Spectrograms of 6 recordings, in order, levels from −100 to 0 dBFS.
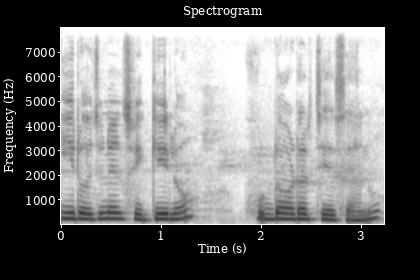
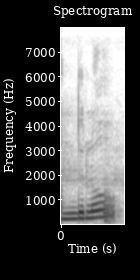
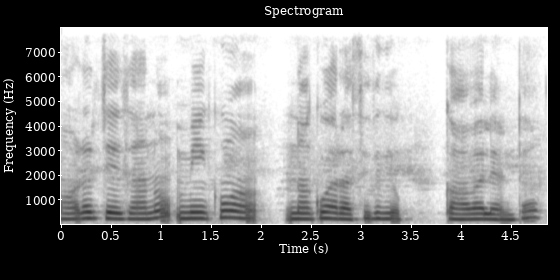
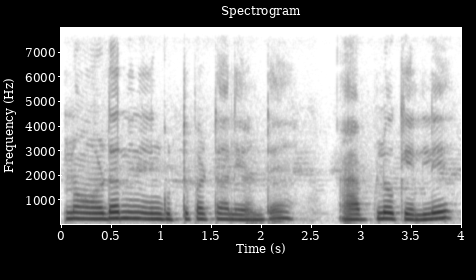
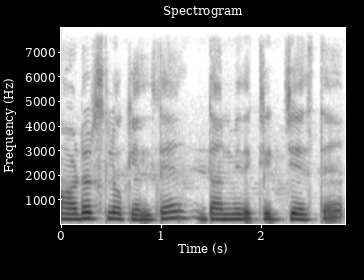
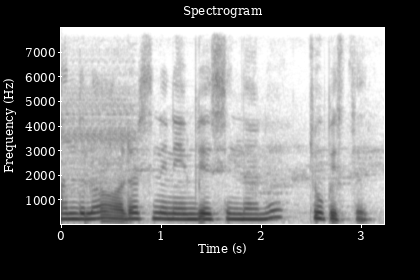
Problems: none marked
